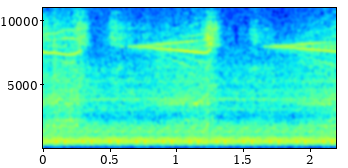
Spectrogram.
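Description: A 1/14-scale radio-controlled Caterpillar road scraper's electric and hydraulic drive running: a steady hum with a fine rapid flutter and a faint high whine as the machine starts to creep forward in sand.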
